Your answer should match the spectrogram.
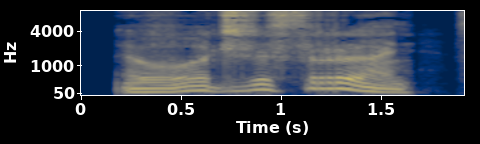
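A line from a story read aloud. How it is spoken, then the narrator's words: Cursing through teeth. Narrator (Russian): сквозь зубы выругался он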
